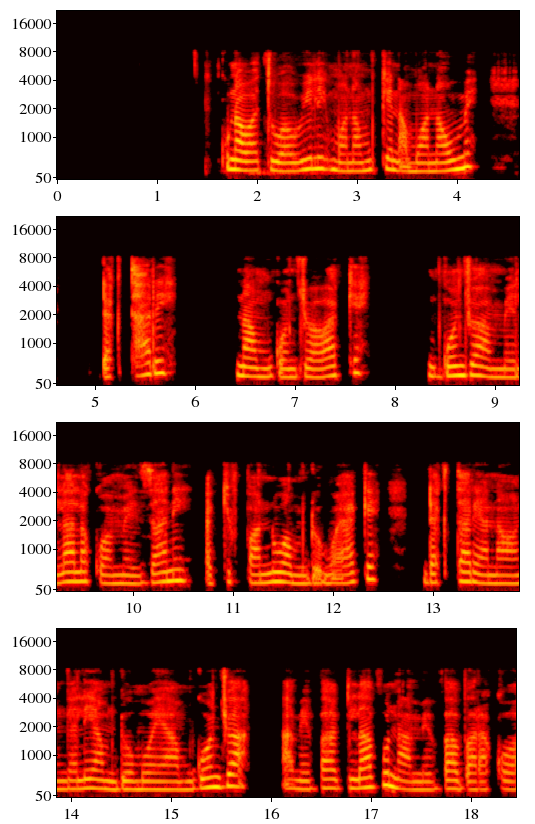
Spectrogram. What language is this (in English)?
Swahili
